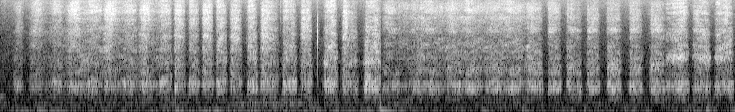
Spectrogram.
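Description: A cotton ball held in metal forceps is rubbed across the leather sole of a Chanel ballerina flat with a rubber heel tip, the shoe held upside down in the hand. Quick, uneven back-and-forth strokes make a steady, soft, scratchy rubbing with a bright hiss and a faint midrange tone.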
